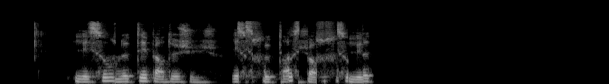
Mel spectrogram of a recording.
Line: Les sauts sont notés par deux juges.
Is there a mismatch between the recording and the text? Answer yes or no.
yes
